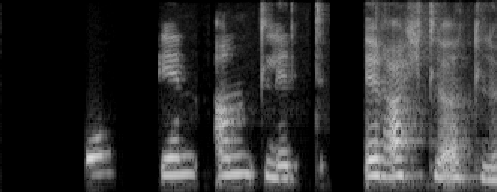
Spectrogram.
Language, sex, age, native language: Icelandic, male, 10, Icelandic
